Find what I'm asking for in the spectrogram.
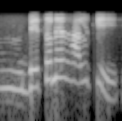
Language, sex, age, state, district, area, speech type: Bengali, female, 30-45, West Bengal, Alipurduar, rural, conversation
